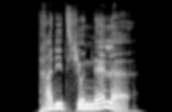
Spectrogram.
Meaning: inflection of traditionell: 1. strong/mixed nominative/accusative feminine singular 2. strong nominative/accusative plural 3. weak nominative all-gender singular
- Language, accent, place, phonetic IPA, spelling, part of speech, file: German, Germany, Berlin, [tʁaditsi̯oˈnɛlə], traditionelle, adjective, De-traditionelle.ogg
